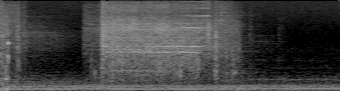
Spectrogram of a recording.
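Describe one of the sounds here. A wooden mechanism slides down and clunks into place.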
